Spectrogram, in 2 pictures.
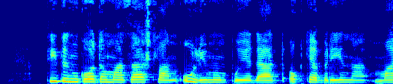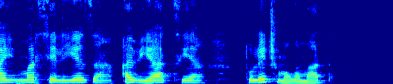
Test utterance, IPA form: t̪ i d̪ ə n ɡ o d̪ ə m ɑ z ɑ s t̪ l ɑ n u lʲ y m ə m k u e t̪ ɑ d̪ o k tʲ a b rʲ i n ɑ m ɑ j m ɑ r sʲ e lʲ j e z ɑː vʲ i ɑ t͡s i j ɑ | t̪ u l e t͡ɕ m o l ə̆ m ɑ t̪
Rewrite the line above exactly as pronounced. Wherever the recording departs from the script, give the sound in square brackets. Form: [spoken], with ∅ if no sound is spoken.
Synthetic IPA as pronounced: t̪ i d̪ ə n ɡ o d̪ ə m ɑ z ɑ [ʃ] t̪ l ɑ n u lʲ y m ə m [p] u e [d̪] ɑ [t̪] o k tʲ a b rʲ i n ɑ m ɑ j m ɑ r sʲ e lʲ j e z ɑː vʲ i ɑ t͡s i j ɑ | t̪ u l e t͡ɕ m o l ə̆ m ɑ t̪

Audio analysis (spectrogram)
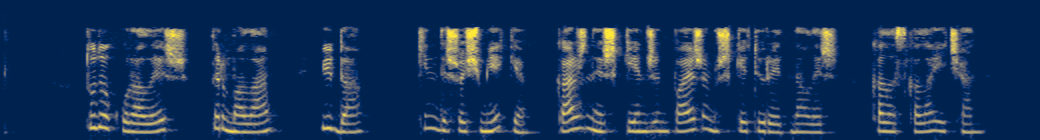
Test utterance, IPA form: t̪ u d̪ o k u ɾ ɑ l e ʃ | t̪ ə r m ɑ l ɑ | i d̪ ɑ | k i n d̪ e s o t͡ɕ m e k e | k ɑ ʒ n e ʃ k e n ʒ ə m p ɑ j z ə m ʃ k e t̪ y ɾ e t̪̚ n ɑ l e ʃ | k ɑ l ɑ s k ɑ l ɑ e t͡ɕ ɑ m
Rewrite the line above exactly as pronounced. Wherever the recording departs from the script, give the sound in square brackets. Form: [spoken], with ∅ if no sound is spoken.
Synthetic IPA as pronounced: t̪ u d̪ o k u ɾ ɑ l e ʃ | t̪ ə r m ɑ l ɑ | [y] d̪ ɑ | k i n d̪ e [ʃ] o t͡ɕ m e k e | k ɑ ʒ n e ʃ k e n ʒ ə [n] p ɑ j [ʒ] ə m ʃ k e t̪ y ɾ e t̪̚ n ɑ l e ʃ | k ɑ l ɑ s k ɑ l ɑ e t͡ɕ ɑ [n]

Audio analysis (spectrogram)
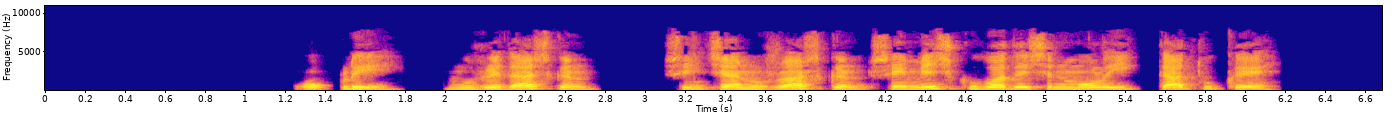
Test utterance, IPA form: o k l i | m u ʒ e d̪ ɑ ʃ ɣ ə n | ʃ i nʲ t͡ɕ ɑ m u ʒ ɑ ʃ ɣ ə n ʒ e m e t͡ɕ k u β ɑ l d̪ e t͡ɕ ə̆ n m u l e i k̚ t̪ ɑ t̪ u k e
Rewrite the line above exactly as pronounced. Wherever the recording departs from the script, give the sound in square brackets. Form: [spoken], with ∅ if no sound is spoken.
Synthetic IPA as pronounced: o k l i | m u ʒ e d̪ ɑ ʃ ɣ ə n | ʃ i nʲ t͡ɕ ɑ [n] u ʒ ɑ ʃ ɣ ə n [ʃ] e m e t͡ɕ k u β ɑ [∅] d̪ e t͡ɕ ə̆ n m [o] l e i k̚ t̪ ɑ t̪ u k e

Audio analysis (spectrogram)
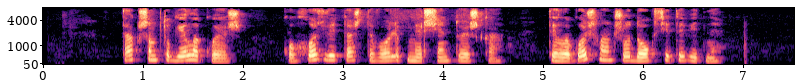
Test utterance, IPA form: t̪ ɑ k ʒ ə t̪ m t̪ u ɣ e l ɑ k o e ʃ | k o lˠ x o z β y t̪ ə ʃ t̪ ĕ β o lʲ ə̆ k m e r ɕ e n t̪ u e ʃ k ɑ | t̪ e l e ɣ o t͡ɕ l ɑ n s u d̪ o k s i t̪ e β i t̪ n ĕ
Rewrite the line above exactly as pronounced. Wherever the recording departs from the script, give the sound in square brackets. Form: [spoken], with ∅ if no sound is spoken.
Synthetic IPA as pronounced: t̪ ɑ k [ʃ] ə [∅] m t̪ u ɣ e l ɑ k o e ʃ | k o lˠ x o z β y t̪ [ɑ] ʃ t̪ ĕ β o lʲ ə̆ k m e r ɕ e n t̪ u e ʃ k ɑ | t̪ e l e ɣ o t͡ɕ l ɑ n [ʃ] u d̪ o k s i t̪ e β i t̪ n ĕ

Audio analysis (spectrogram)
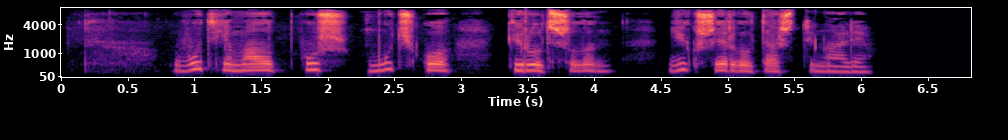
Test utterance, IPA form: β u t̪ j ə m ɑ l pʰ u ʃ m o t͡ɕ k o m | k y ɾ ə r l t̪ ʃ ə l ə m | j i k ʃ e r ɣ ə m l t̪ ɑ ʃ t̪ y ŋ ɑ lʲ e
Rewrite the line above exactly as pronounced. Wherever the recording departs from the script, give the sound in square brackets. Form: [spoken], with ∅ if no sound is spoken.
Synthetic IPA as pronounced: β u t̪ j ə m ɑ l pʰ u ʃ m [u] t͡ɕ k o [∅] | k y ɾ ə [∅] l t̪ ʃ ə l ə [n] | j [y] k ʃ e r ɣ ə [∅] l t̪ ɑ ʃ t̪ y ŋ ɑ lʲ e

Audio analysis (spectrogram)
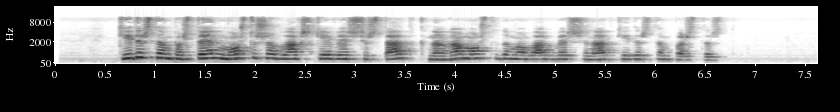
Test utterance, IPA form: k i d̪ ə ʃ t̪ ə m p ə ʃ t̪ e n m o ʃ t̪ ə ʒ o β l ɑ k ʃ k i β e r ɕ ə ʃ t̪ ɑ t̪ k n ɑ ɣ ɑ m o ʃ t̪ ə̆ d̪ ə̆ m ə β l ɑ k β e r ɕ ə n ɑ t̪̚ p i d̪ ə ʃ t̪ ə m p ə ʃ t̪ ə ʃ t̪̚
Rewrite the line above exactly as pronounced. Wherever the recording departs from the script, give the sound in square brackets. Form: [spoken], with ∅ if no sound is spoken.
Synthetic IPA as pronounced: k i d̪ ə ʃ t̪ ə m p ə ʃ t̪ e n m o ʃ t̪ ə [ʃ] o β l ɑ k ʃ k [e] β e r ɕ ə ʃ t̪ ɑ t̪ k n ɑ ɣ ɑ m o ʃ t̪ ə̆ d̪ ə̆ m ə β l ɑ k β e r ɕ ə n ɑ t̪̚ [k] i d̪ ə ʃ t̪ ə m p ə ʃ t̪ ə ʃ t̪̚

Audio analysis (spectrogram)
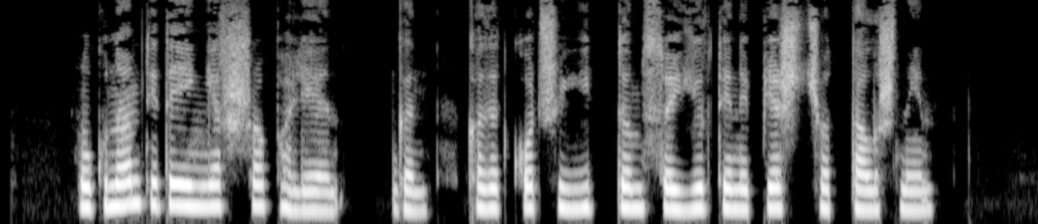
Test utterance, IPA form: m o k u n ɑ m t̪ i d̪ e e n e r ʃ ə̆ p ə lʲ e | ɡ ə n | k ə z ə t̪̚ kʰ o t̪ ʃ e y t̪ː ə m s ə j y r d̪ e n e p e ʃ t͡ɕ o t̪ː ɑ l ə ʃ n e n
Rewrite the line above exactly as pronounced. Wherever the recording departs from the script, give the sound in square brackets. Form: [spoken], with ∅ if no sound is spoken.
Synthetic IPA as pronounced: m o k u n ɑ m t̪ i d̪ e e [ŋ] e r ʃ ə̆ p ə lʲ e | ɡ ə n | k ə z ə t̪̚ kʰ o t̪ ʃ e y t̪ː ə m s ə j y r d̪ e n e p e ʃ t͡ɕ o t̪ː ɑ l ə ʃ n e n

